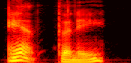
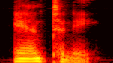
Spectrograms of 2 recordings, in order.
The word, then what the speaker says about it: Anthony: y and over time some English speakers began pronouncing the name as Anthony to reflect that spelling that was especially true in North America Britain tended to retain the traditional pronunciation as antthony again that's also why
